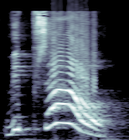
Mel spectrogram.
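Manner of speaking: high, loud, drawn-out yell; child shouting. A narrator's reading. Alfons tells Dad he is thirsty, shouting. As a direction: stretch out a thirsty wail. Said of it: "φωνάζει".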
